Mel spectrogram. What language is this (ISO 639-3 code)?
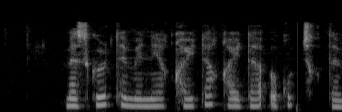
uig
